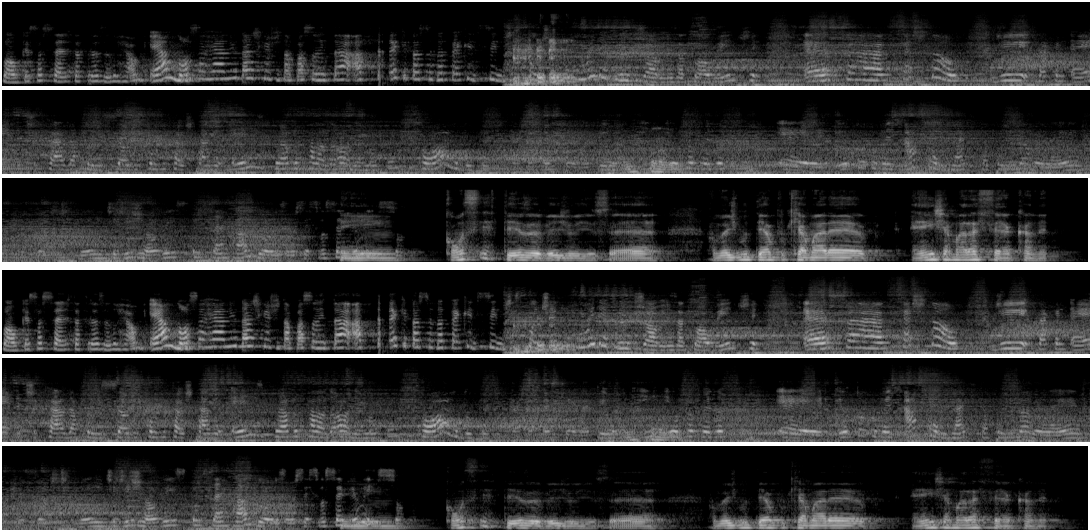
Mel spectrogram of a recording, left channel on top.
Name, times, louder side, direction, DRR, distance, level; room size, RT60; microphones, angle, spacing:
voice 1, 0.0-9.6 9.9-18.1 18.6-25.8, right 4 dB, 35° right, 6 dB, 1.7 m, -32 dB
sound 1, 5.0-24.7, right 1 dB, 20° right, 7.1 m, -37 dB
voice 2, 5.1-5.7 16.9-17.7 25.1-25.7 26.2-30.4 30.8-32.2, left 3 dB, 70° left, 10 dB, 1.1 m, -26 dB
22.0 x 21.0 x 9.2 m, 0.69 s
head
